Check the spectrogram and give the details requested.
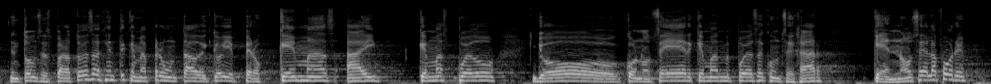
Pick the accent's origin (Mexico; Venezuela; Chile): Mexico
